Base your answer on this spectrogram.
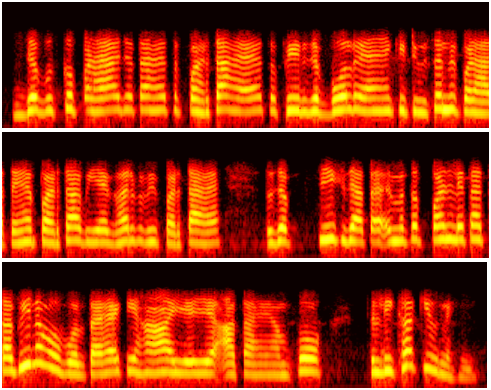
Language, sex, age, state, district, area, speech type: Hindi, female, 18-30, Uttar Pradesh, Sonbhadra, rural, conversation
